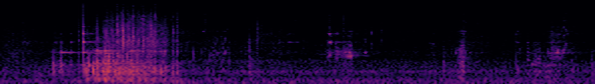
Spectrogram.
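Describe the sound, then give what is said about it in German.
Vegetables are poured from a bowl into a pot of boiling water: a short clattering rush of pieces with light clinks, followed by a few faint, scattered knocks. “So, das Wasser kocht. Ich schütte jetzt das Gemüse von der Schüssel in den Topf.”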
